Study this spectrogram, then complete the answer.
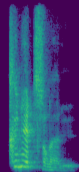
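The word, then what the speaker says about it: knutselen: crafting in dutch and when you pronounce it you pronounce it as kenitzlen so that's that's the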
